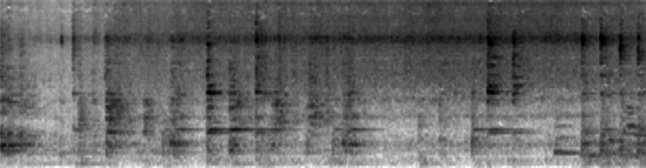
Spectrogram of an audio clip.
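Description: Chopped onions, bay leaves and ginger-garlic paste sizzling in hot oil in an aluminium pressure-cooker pot, while a stirring utensil scrapes and knocks against the metal with frequent irregular clicks.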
